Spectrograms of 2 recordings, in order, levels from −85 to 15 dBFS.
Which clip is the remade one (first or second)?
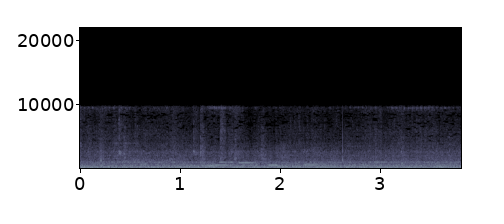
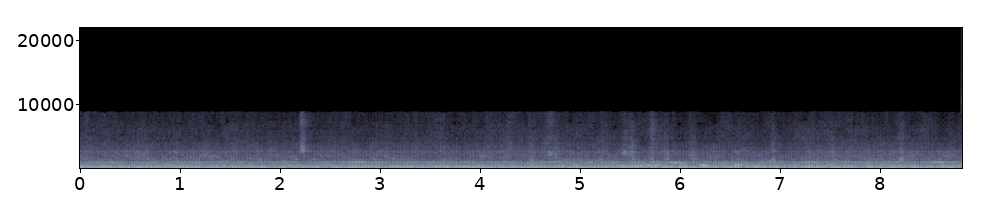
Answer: second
